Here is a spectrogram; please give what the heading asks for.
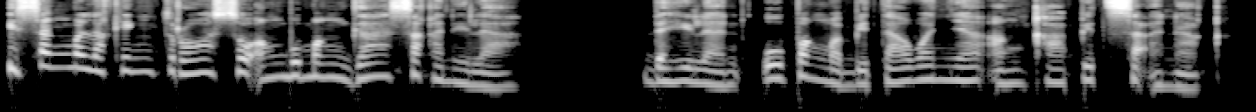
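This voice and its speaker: A woman's voice: fairly low pitch, lively intonation, moderate pace, mellow, dry recording, studio quality. A woman narrating a dramatic scripted love story in a solemn, melodramatic manner.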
